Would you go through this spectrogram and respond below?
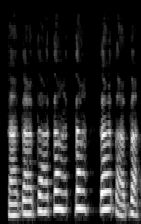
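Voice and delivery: hummed dramatic dun dun dun; sung fanfare. Pretend. Streamer teases the clip for viewers with a hummed fanfare. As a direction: drumroll tease before the big reveal. Building suspense before playing clip.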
